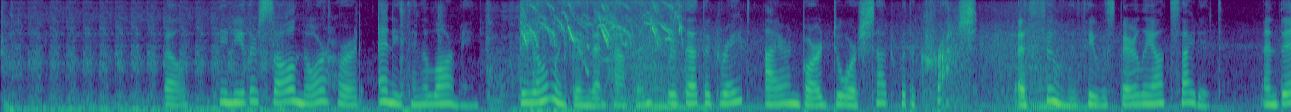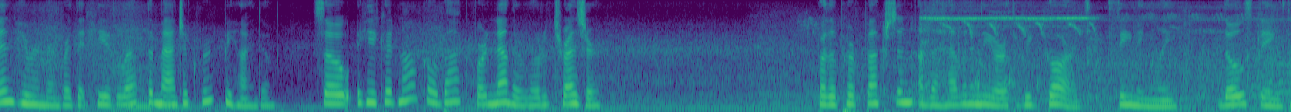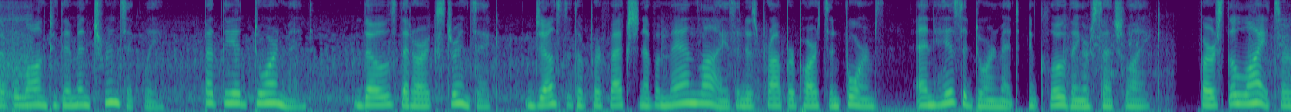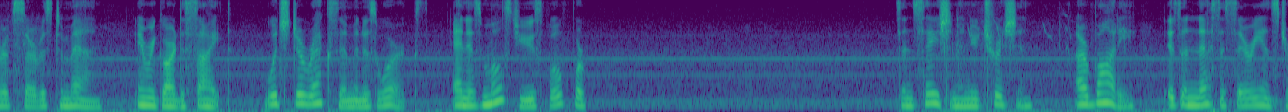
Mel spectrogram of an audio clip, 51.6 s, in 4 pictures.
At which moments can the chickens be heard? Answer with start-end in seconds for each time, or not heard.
5.2-6.8, 22.1-23.9, 48.1-50.1.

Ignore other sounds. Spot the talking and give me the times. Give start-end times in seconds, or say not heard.
1.6-19.0, 21.1-44.6, 47.7-51.5.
